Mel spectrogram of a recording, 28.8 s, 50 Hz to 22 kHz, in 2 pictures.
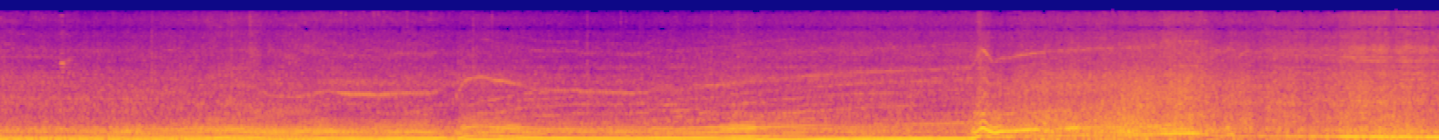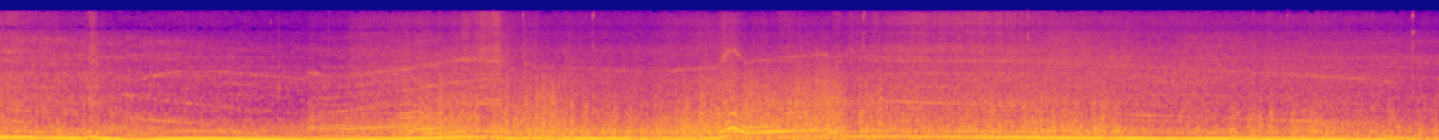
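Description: A Kawasaki Z1000's inline-four engine on its stock exhaust, heard from the saddle while riding. The engine note climbs and drops back again and again as the bike accelerates and eases off.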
